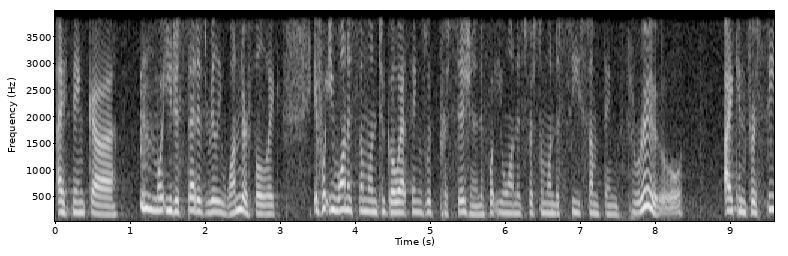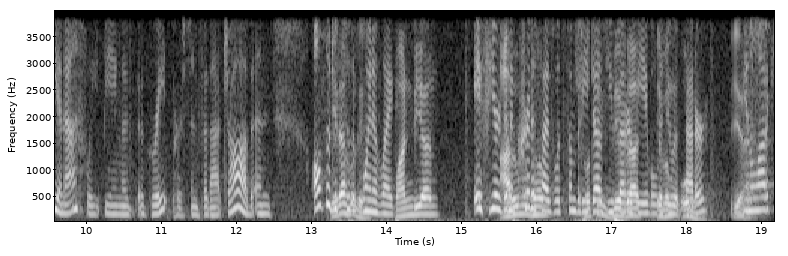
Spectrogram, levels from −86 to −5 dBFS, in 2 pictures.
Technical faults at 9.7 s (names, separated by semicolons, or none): none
